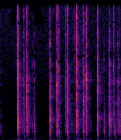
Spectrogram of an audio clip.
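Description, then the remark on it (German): A woman types at a desk: rapid clicking of keys on a computer keyboard, a quick irregular run of crisp taps in small bursts, with no one talking. “Sie hat tatsächlich wieder angefangen zu tippen.”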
